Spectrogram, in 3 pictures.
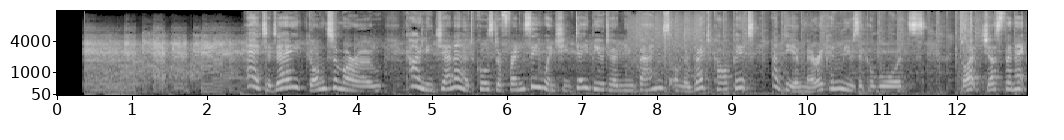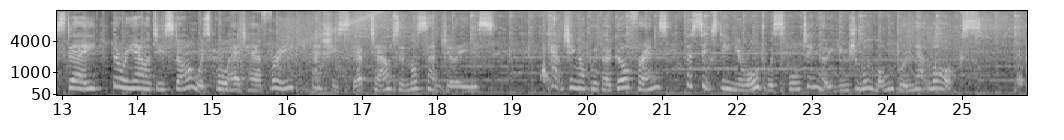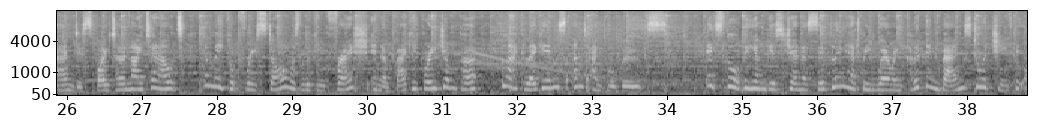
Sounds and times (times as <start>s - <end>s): Music: 0.4s - 38.8s
Speech: 2.5s - 18.8s, 19.4s - 38.8s.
